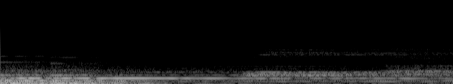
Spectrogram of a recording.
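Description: A synthesized Starcraft Zergling creature sound effect built in Logic Pro X, a growling, textured low rumble with shifting tonal layers that thins out midway, heard alone without any talk.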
